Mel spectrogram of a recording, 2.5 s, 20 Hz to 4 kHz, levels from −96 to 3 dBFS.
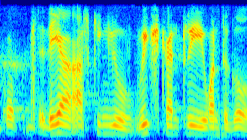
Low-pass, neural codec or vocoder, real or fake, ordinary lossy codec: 3.6 kHz; none; real; none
